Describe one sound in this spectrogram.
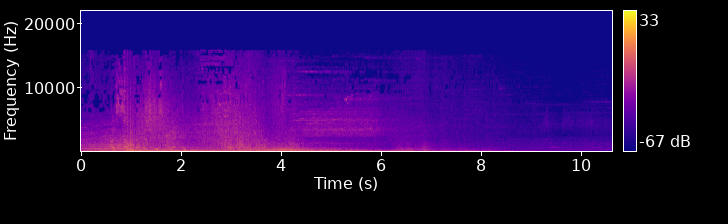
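A triumphant fanfare swells loudly, then slowly fades away.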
